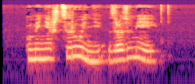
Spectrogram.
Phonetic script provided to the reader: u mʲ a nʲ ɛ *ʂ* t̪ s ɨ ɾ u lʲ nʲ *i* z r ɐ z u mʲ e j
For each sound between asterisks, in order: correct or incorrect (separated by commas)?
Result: correct, correct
